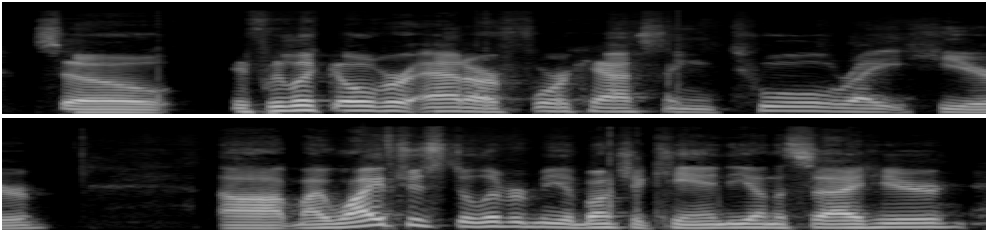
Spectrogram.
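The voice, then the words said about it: Raspy voice from a cold. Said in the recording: “my voice is super raspy. ... I'm under the weather with a cold.”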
